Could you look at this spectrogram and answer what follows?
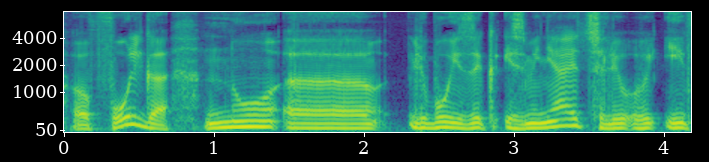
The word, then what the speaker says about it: фольга: И вот там сказано, что «фольга» – это польское слово, и ударение, соответственно, на первом слоге восходит к латинскому «фолиум».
